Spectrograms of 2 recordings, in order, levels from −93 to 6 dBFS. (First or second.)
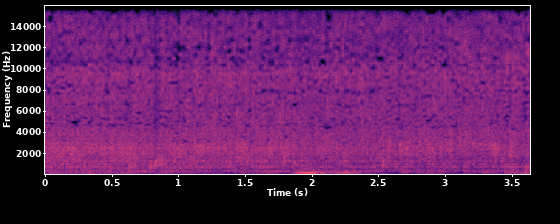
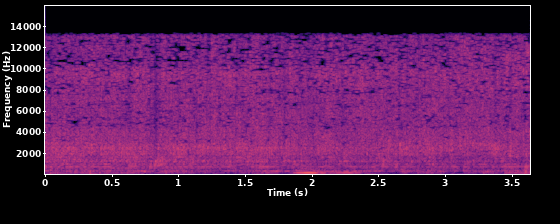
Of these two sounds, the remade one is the first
